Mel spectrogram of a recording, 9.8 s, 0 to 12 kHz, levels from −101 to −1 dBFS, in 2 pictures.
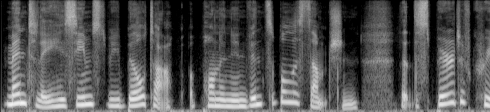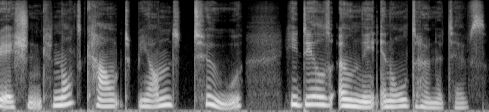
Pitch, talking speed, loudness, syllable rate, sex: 205 Hz, 155 wpm, -19 LUFS, 4.7 syllables/s, female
